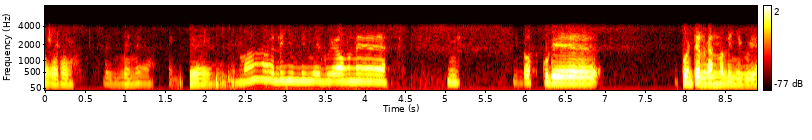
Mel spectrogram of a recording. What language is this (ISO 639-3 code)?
sat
